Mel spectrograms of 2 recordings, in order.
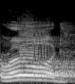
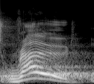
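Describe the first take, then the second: First: "road" with a long Scottish vowel, higher; mock Scottish accent. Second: Put-on "road" in a broad Australian accent, higher; little boy's emphatic Australian "road". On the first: Son mimicking Mum's singing, exaggerated Scottish "road". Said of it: "sing it in a Scottish accent". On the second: Son correcting his mother's singing, stressed Australian "road". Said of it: "he won't let Ali sing it in a Scottish accent".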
